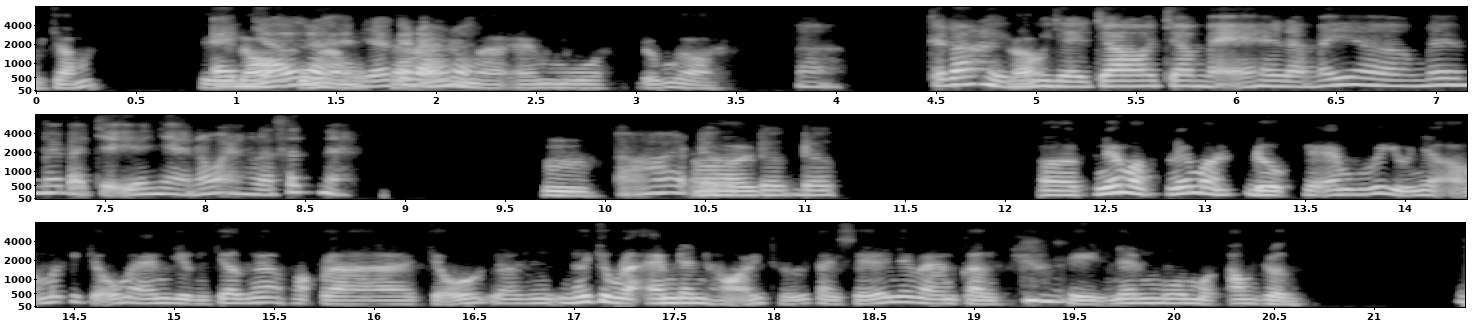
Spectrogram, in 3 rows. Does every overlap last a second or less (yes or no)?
no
